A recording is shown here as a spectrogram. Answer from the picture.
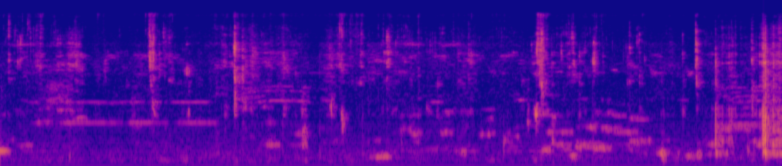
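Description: Close-up eating sounds: chewing and lip smacking, with scattered small clicks and rustles as fingers pick rice and food off banana leaves on a tray.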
